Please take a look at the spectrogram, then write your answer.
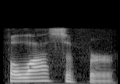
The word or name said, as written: philosopher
